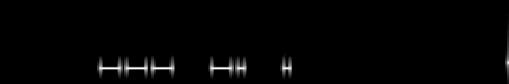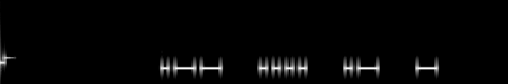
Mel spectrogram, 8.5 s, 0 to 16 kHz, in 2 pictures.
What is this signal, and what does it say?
Morse code, heard as a keyed tone, about 21 wpm, spaced as for 16 wpm, 690 Hz. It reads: ONE WHAT
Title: 2x Character Spacing - Top 100 Words - 22wpm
